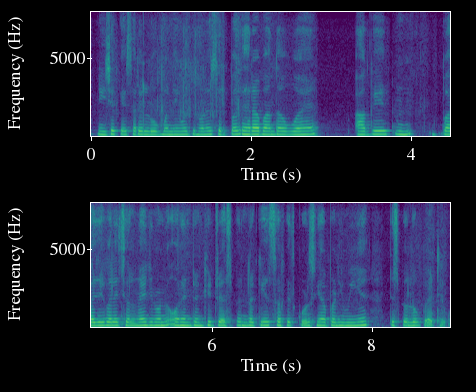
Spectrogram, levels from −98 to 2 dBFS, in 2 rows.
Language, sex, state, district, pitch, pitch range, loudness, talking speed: Hindi, female, Maharashtra, Pune, 210 Hz, 205-215 Hz, -30 LUFS, 215 wpm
